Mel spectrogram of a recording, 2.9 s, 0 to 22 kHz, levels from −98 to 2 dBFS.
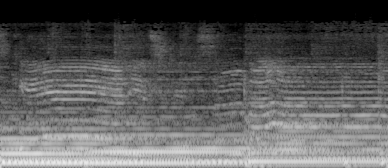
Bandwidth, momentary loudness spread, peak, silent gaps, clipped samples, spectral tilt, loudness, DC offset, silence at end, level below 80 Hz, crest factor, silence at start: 5.2 kHz; 7 LU; -2 dBFS; none; under 0.1%; -10 dB/octave; -15 LUFS; under 0.1%; 0 s; -40 dBFS; 12 dB; 0 s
